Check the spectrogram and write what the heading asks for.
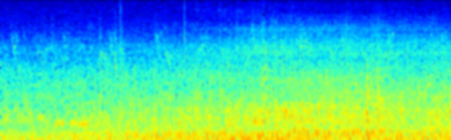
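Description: Outdoor harbour ambience: wind buffeting the microphone over a steady low rumble, with faint distant voices, growing louder about halfway through.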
